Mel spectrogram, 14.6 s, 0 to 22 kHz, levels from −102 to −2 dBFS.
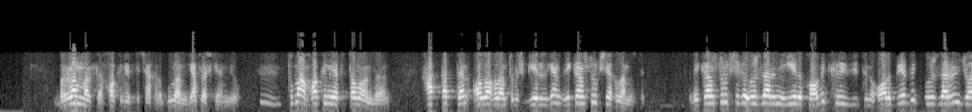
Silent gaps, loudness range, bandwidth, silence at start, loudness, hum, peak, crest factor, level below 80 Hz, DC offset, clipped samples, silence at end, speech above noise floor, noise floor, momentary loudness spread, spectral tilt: none; 3 LU; 7.4 kHz; 0.9 s; -18 LUFS; none; -2 dBFS; 16 dB; -58 dBFS; under 0.1%; under 0.1%; 0 s; 45 dB; -63 dBFS; 14 LU; -2 dB/octave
